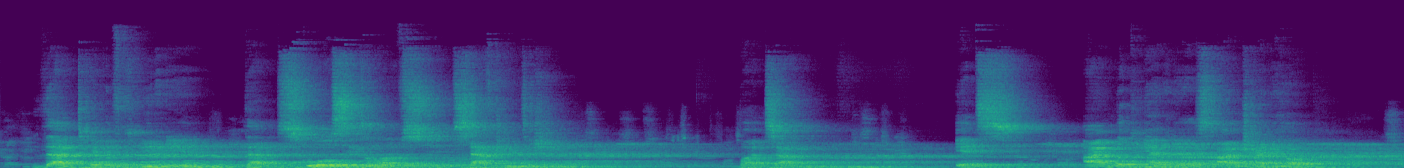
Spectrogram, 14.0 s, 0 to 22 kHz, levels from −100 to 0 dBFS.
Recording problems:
echo of what is said; strong; throughout; 400 ms later, 10 dB below the speech
room echo; strong; dies away in 1.8 s
off-mic speech; far
background chatter; faint; throughout; 2 voices, 25 dB below the speech

